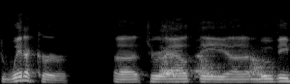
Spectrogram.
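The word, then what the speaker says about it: Whiteacre: thinking more of his last name which is pronounced whitaker uh throughout the uh movie but it's spelled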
